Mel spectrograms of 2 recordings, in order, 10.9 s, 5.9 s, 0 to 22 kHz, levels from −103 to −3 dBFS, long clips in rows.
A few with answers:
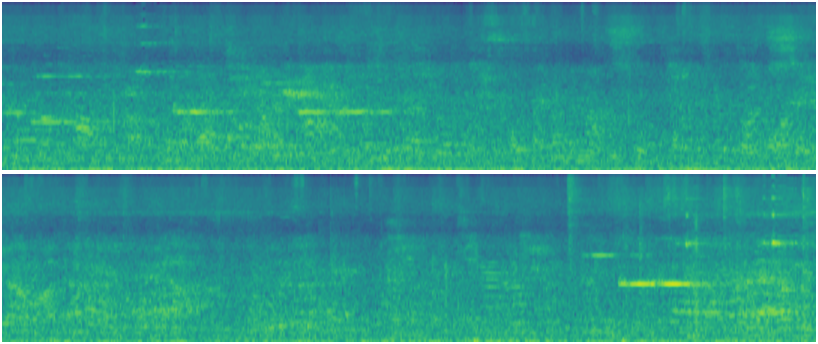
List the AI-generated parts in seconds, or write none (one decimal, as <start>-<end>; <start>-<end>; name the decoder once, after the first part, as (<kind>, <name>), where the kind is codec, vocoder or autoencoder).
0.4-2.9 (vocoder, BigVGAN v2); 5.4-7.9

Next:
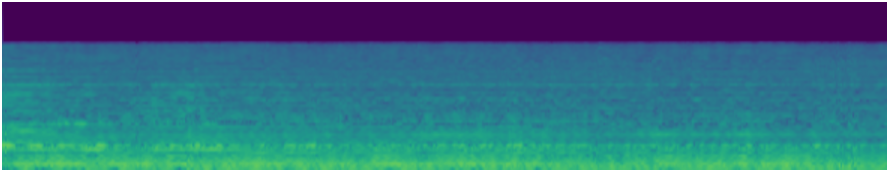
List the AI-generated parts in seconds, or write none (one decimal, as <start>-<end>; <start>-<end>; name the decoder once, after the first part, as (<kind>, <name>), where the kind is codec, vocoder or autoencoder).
0.0-5.9 (vocoder, HiFi-GAN)

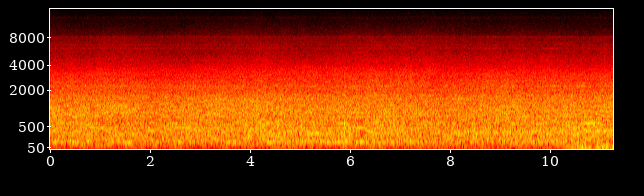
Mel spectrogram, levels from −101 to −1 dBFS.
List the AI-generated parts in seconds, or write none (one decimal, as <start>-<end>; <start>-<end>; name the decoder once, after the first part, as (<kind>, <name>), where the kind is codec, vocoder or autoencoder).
0.0-4.4 (autoencoder, DAC-VAE); 5.1-6.4; 10.7-11.3

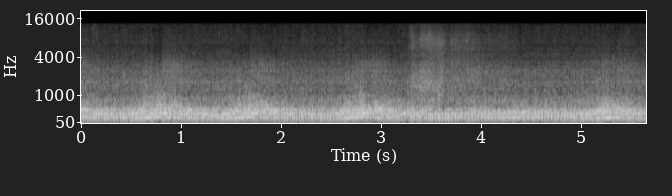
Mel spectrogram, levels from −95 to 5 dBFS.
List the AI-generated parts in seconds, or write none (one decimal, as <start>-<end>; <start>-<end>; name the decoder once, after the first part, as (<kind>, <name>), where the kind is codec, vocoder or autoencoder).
3.2-3.9 (codec, SNAC)

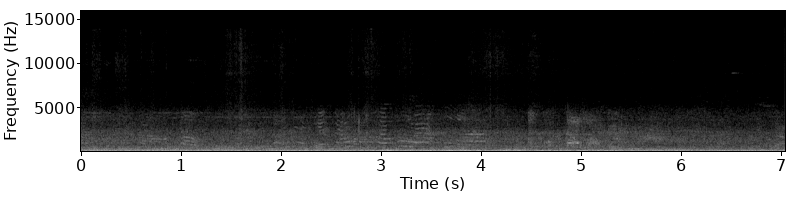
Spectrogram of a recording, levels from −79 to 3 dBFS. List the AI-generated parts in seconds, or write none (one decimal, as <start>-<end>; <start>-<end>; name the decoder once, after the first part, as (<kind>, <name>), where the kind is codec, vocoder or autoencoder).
3.8-6.5 (codec, SNAC)

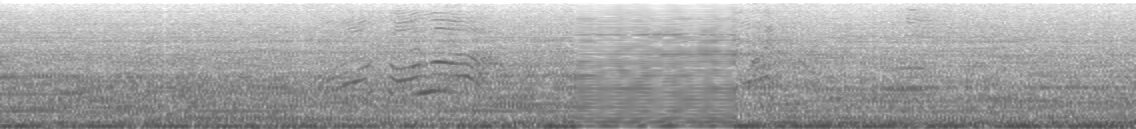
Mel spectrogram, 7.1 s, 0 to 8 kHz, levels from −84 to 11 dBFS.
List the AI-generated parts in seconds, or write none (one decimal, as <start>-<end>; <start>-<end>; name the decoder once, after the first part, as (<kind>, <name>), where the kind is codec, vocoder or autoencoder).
3.6-4.6 (vocoder, HiFi-GAN)

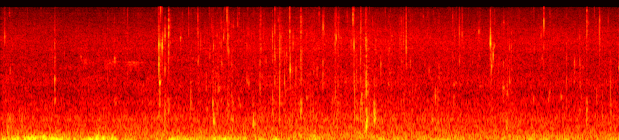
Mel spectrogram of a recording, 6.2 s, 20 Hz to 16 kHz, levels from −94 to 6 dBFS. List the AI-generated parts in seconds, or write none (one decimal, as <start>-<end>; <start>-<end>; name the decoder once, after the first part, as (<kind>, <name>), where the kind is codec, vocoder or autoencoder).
0.0-3.2 (vocoder, BigVGAN v2)

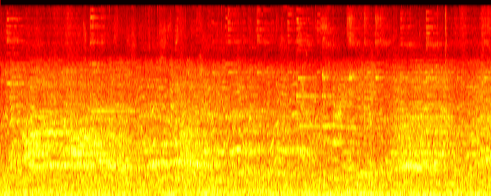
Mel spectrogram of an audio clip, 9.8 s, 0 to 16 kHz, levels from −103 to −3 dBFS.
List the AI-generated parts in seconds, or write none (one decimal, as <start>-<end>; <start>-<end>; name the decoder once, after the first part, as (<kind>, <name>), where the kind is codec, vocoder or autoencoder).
0.5-1.6 (codec, SNAC); 6.4-7.7; 9.0-9.8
